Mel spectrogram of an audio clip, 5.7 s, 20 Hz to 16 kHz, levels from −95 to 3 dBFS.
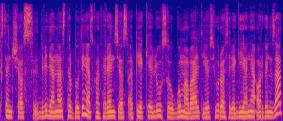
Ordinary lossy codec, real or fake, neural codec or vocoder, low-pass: MP3, 64 kbps; real; none; 14.4 kHz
